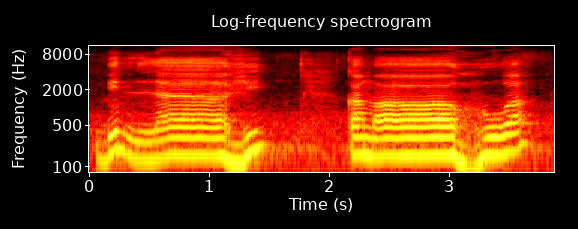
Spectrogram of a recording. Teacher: تو میم کے بعد الف ہے، اس کو ہم کھینچیں گے، لمبا کریں گے ایک الف کی مقدار، اسے الف مدہ بھی کہتے ہیں۔ · اس کی وجہ یہ ہے کہ اللہ کے لام سے پہلے جب زیر آ جائے تو یہ باریک ہوتا ہے۔ اس کے بعد ہا ہے جو انتہائی حلق سے ادا ہوگی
